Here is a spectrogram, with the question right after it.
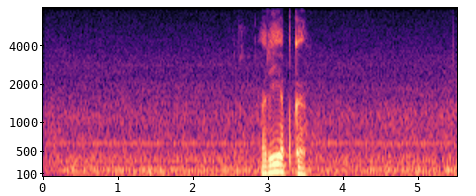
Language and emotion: Russian, neutral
